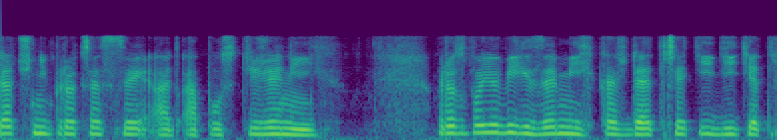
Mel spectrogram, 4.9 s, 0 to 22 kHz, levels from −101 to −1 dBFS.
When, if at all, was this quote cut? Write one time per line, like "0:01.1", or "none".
0:01.1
